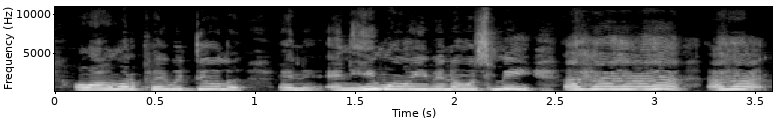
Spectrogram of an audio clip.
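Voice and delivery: high, gloating mock voice; mocking imitation. Mocking someone who pretends to be Miss Reed, high gloating imitation. Mimics someone scheming to fool him.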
